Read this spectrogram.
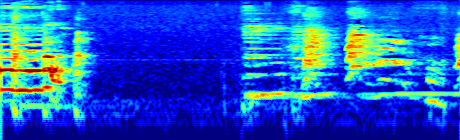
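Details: Shiba Inu joining in with a playback of his own howling: a short harmonic howl, a quiet pause, then a long steady low tone with overlapping wavering howl phrases.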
